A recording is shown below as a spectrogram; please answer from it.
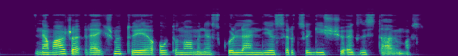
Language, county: Lithuanian, Vilnius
